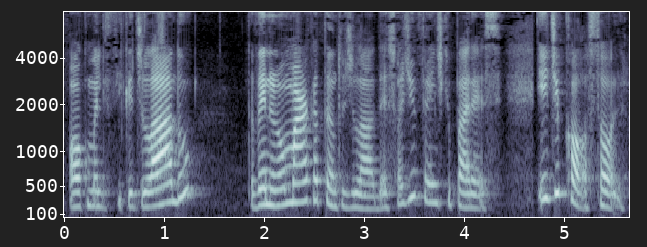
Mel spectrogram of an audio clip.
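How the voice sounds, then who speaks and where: A woman's voice: fairly high pitch, fairly quick. A woman in her thirties from Brazil, a fashion vlogger chatting casually about her shopping haul in a small room at home. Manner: chatty, lively, showing clothes to viewers. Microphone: camera at a short distance, then phone held at a mirror.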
